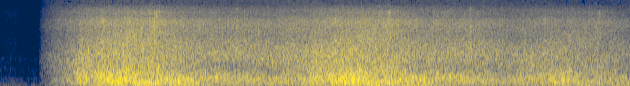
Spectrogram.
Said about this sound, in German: Die Bewegung der Welle wird unten am Grund gebremst, die Welle türmt sich auf, bevor sie tosend bricht zur Freude von Surfern.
